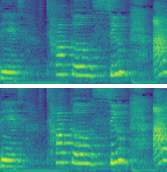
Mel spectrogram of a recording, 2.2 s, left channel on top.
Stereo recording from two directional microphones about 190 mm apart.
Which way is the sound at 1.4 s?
Centre (ahead or behind).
